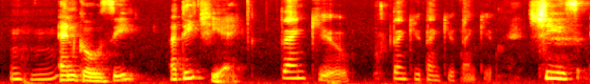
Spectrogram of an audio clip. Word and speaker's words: Adichie: Ngozi Adichie.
